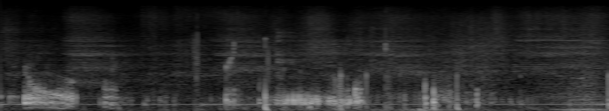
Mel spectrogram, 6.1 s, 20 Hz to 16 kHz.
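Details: Woman about 3 months pregnant, relaxing: soft gurgling rumbles and brief squeaks over quiet room noise, natural stomach growling from digestion in early pregnancy.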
